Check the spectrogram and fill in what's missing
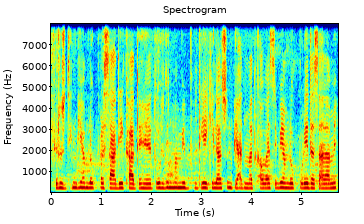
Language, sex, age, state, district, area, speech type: Hindi, female, 18-30, Bihar, Muzaffarpur, rural, spontaneous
